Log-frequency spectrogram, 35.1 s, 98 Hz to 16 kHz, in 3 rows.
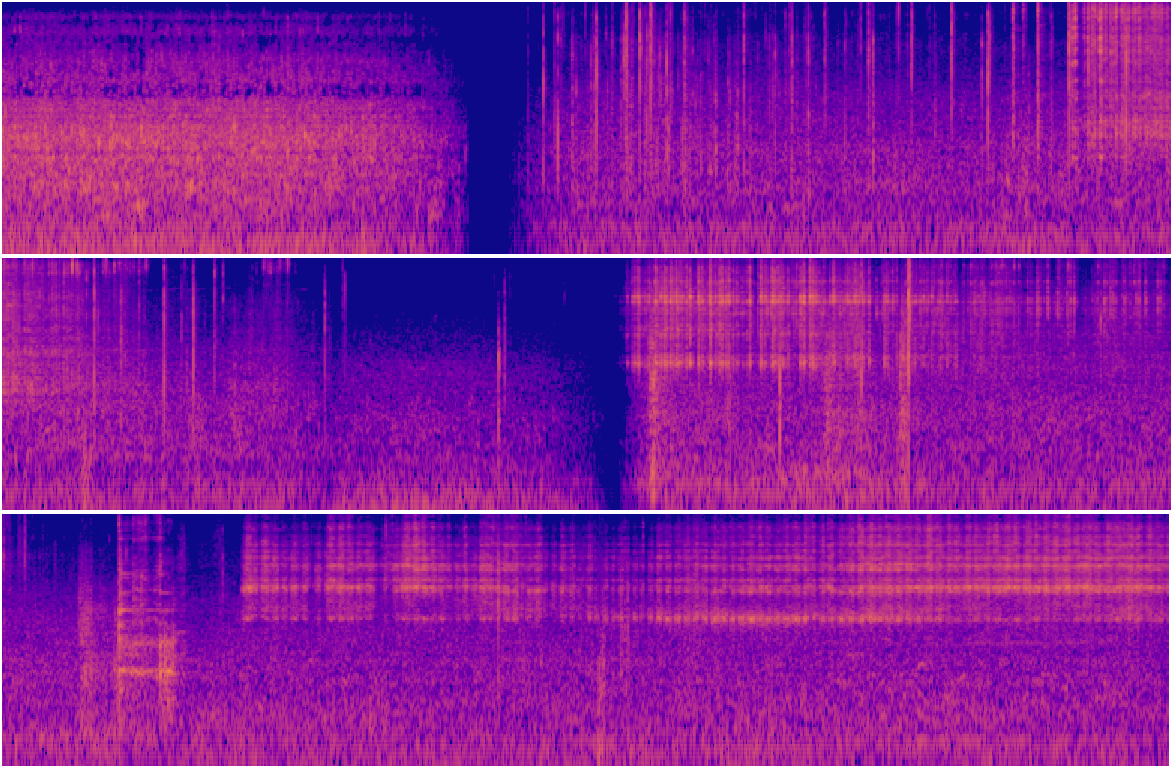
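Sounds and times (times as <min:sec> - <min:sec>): small hard objects rattling: 0:05.2 - 0:15.0, 0:17.8 - 0:35.0
scraping: 0:09.9 - 0:14.8, 0:17.9 - 0:35.0.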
